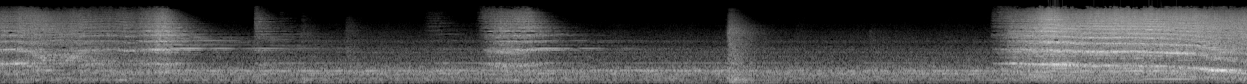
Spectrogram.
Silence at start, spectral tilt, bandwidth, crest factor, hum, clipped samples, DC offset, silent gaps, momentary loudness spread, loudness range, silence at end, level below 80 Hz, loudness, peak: 0 s; 0 dB/octave; over 20 kHz; 18 dB; none; under 0.1%; under 0.1%; none; 22 LU; 18 LU; 0 s; -52 dBFS; -12 LUFS; 0 dBFS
